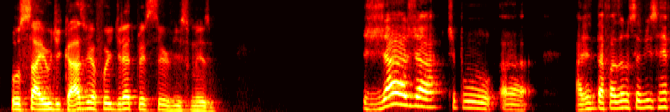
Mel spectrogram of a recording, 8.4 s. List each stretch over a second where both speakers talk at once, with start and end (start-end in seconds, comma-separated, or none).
none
